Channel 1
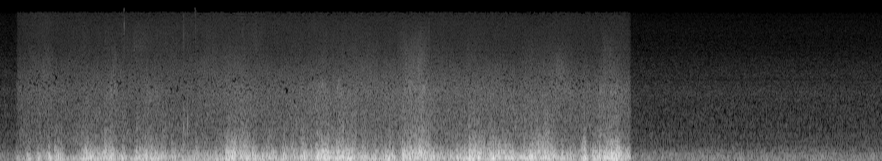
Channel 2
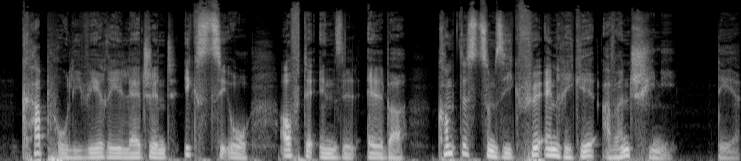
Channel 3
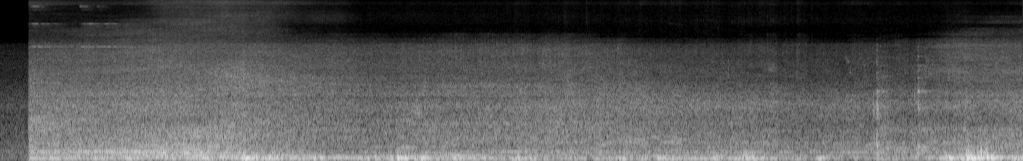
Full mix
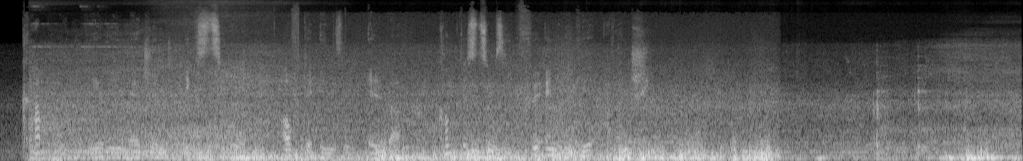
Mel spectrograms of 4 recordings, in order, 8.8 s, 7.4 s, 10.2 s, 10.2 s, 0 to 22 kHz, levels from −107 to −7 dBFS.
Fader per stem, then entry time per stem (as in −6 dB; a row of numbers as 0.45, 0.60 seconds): +1.5, −3.5, −1.0 decibels; 1.50, 0.00, 0.00 seconds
